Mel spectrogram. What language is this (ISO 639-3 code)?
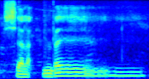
brx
